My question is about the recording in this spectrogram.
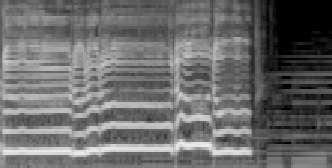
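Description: A woman's voice singing a short run of long, sustained notes, loud and close, sliding up and down between them. It stops abruptly a little past three seconds in.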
